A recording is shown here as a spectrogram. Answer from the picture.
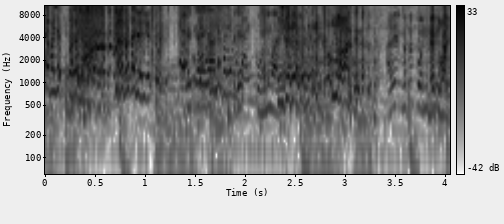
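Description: Several men's voices laughing and hollering in quick, wavering bursts, over background music with a low bass line.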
